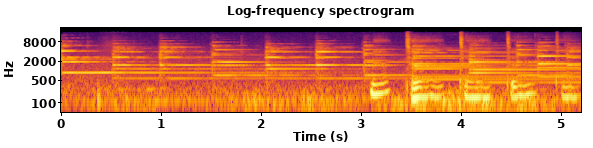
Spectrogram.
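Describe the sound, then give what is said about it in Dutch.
An automatic carillon mechanism plays its hourly tune, 'Lourdes op de Bergen', as a slow melody with one bright bell strike about every half second and each note ringing on. Partway through, a voice starts talking over the chiming. “Er zijn drie muziekjes die gespeeld worden door het automatisch speelwerk, wat men dus daar de bijaard noemt.”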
